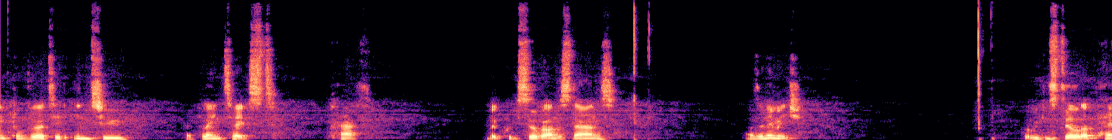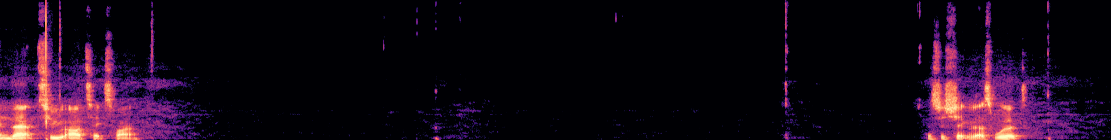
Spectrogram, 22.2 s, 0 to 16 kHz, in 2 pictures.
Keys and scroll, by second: 6.8 Tab, 10.0-10.8 typing, 12.0 Tab, 15.2-16.4 typing, 17.7 Down, 19.4 Return, 21.8 ctrl+p.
